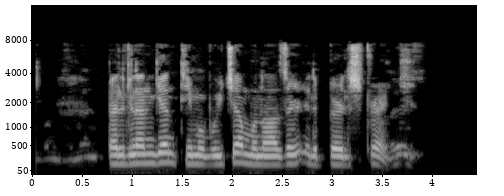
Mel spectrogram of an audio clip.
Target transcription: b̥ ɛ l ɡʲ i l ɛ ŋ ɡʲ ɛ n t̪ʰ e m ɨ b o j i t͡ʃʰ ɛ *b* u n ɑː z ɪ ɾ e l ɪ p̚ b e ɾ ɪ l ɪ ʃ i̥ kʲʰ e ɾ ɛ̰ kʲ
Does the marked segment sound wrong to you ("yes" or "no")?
yes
